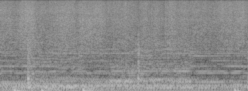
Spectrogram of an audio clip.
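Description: A cartoon sound effect of a snake slithering through grass: a steady rustling hiss, with soft background music underneath.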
